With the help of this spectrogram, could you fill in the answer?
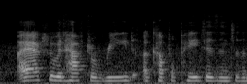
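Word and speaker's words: Wrede: it's by patricia i i'm assuming it's pronounced read w-r-e-d-e it's called daughter of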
